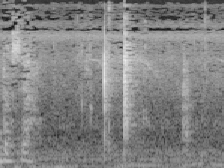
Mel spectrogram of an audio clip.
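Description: A spoon clinks against a plate.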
